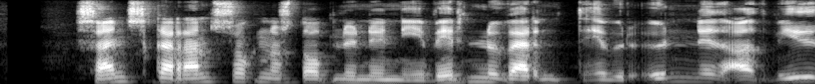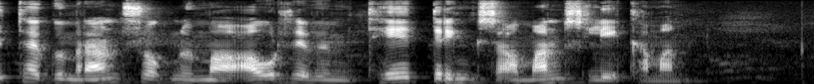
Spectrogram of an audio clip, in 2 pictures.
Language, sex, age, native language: Icelandic, male, 40-49, Icelandic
